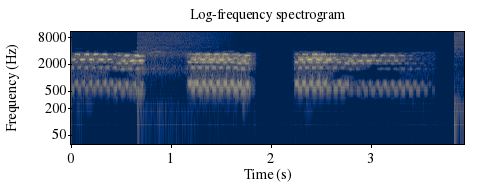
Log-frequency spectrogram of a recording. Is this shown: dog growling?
no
